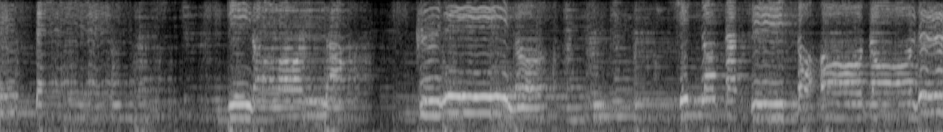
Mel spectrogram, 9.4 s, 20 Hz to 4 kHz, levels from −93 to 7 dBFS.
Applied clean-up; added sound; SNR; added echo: neural separator model SepFormer DNS4.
